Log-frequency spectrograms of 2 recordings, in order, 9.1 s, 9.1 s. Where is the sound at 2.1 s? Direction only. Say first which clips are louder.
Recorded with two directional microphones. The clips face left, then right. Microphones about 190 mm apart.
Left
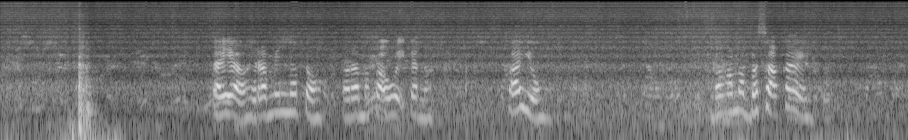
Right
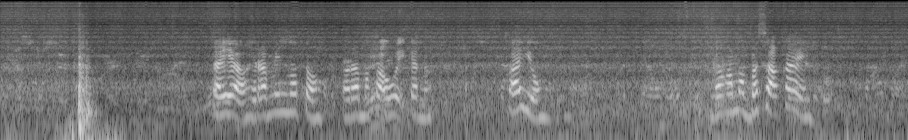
Left 1 dB; 20° left (ahead or behind).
